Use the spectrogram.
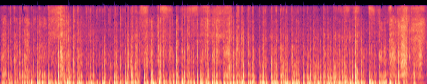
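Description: Fingernails scratch and tap quickly across a tan leather handbag with brass buckles. The result is a dense run of short, dull taps and soft scratching, heavy in the low end and dying away almost at once.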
